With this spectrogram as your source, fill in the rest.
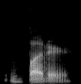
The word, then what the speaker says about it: butter: butter we have that it's spelled with two t's and a lot of words that have two t's in american english we often have a d noise butter like that but in british english butter butter and then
